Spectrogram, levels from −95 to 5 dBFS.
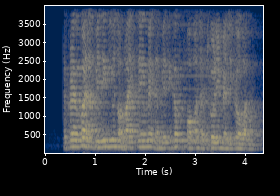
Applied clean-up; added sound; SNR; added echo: neural separator model SepFormer DNS4.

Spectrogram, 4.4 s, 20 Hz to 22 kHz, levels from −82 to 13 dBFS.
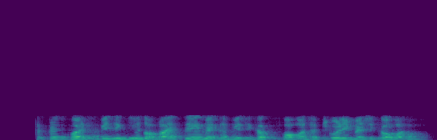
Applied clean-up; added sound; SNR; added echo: neural mask model DeepFilterNet 3.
